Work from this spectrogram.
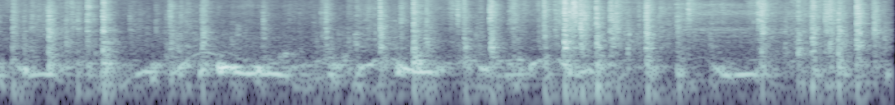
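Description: A dark checker cock fancy pigeon coos repeatedly in soft, throaty, rolling phrases close by, with scattered clicks and shuffling sounds in a loft.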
